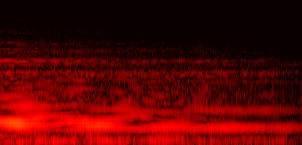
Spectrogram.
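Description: A Corsican male a cappella polyphonic choir holding a final chord of several steady voices, which slowly fades away.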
